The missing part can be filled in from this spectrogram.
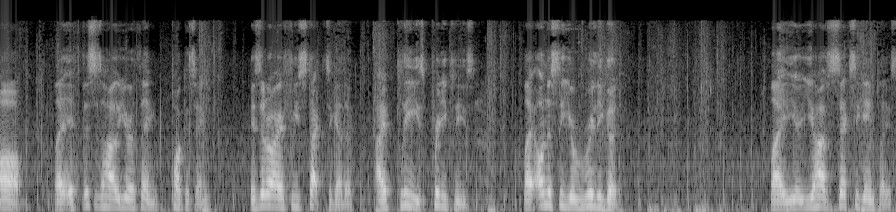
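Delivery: ordinary talk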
